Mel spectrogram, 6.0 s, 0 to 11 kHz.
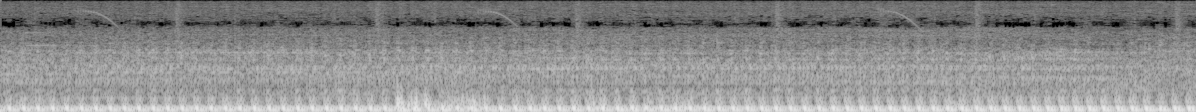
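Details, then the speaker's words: Kawasaki Ninja 400R 400cc (registered 2013, 7 years old), first start after sitting unused about 3 months with lapsed inspection; owner feared a flat battery but it started; steady, even low-pitched twin idle, regular pulse, no misses or knocks: normal idle. "初めから3月初めまで3ヶ月全くエンジンかけてなかったのにちゃんとかかりました。バッテリー上がってると思いました。よかったです。"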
